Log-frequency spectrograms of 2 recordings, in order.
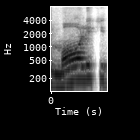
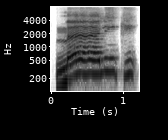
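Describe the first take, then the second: First: The vowel is said without lips spread wide. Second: The vowel is said with lips spread wide. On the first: The speaker calls it wrong. "then it's wrong" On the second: The speaker calls it right. "with the smile"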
